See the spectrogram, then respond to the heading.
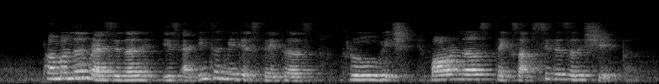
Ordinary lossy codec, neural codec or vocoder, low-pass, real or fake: none; none; 7.2 kHz; real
